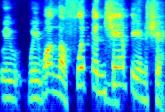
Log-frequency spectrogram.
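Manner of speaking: high, dorky voice. Retelling a player's interview answer: imitating Fernando Mendoza, dorky. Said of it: "scarily dorky".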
